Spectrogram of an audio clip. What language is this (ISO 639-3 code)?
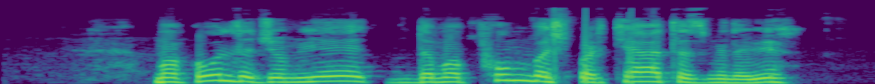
pus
